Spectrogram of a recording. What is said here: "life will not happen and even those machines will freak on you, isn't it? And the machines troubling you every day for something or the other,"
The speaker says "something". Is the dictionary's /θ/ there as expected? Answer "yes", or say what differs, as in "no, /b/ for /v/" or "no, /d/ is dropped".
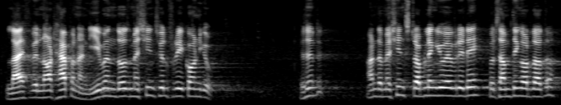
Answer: no, /t/ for /θ/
